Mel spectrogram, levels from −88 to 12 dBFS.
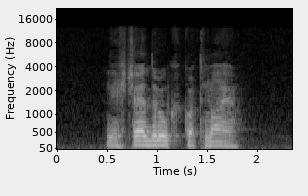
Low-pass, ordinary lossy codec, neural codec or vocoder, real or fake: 19.8 kHz; AAC, 32 kbps; codec, 44.1 kHz, 7.8 kbps, DAC; fake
